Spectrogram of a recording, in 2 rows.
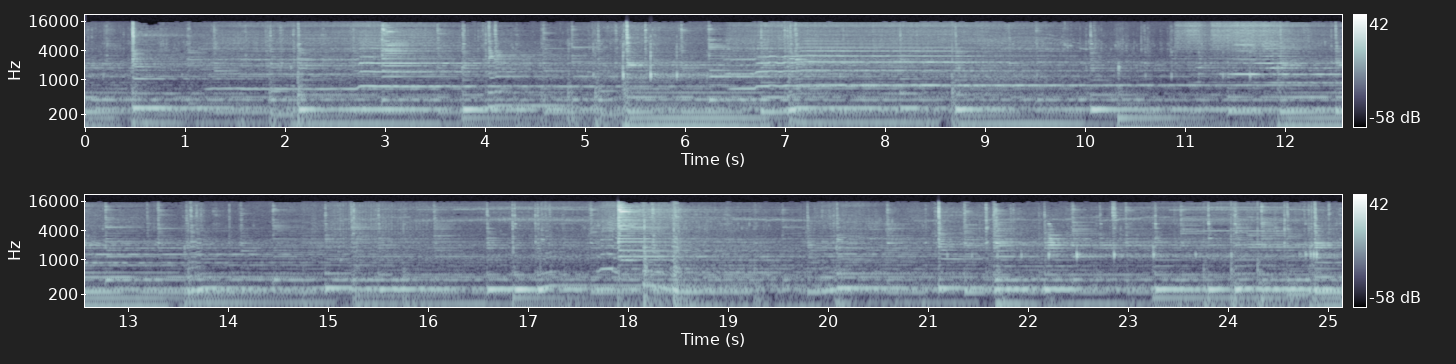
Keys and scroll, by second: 0.1 Escape, 2.5 4, 7.5 3, 9.8 ctrl+F1, 10.7 ctrl+F2, 11.8 ], 13.7 ctrl+z.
